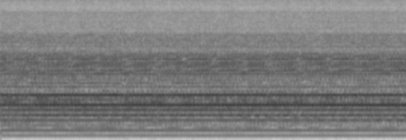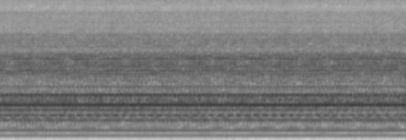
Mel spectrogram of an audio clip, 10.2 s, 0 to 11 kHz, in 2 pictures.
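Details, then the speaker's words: February 2008 NuTone dual-zone central air condenser starting up and running: loud, steady droning hum with a coarse buzz, shaking the ground heavily; cause not confirmed; loud condenser with excessive vibration. "it's unbelievably loud that unit is unbelievably loud Wow it's also vibrating the whole entire ground I'm not even joking"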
